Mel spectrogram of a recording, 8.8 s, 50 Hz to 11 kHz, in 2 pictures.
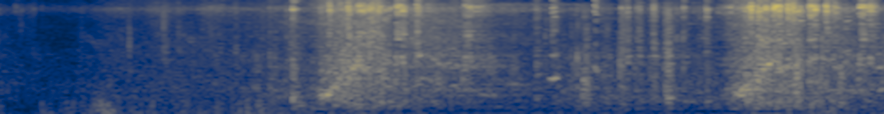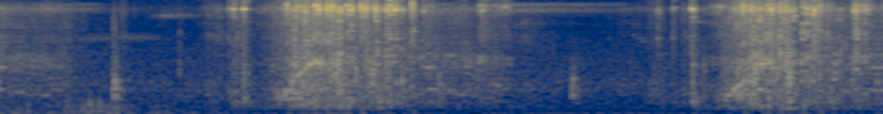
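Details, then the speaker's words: Craftsman Eager 1 22" self-propelled mower, Tecumseh 5.5HP engine, after fitting carburetor rebuilt from five parts carburetors, before adding gas: four short whirring pull-cord cranks that die without firing; cranking no-start with no fuel, spark later confirmed. "You know, before I put gas in it, I'm just going to try something. Let's see if it starts."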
